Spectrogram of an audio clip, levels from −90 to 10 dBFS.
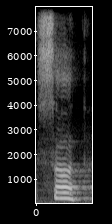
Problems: constant background noise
